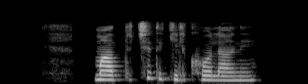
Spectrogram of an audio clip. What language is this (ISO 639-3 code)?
kur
